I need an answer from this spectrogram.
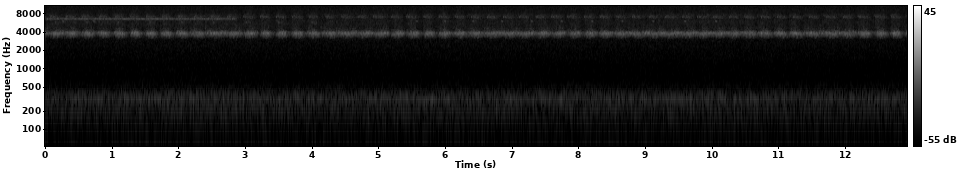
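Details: Early-morning insect chorus at 5 a.m., 25 August 2019, Yugawara town, Kanagawa, Japan: continuous high pulsing trills. A thin, very high whine fades out after about three seconds, and a low, gentle hum runs beneath throughout.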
